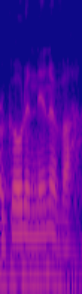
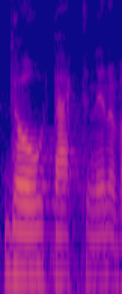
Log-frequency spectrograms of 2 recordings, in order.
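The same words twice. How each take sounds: First: "Go to Nineveh." said much softer, a quiet self-correction. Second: Said in the usual way. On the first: Shown as a demonstration. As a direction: drop the voice right down on "Go to Nineveh.".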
